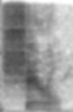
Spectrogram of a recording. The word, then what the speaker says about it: Cheryl: the Greek influence and it can say Shh as in Cheryl that's the French influence so which of those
